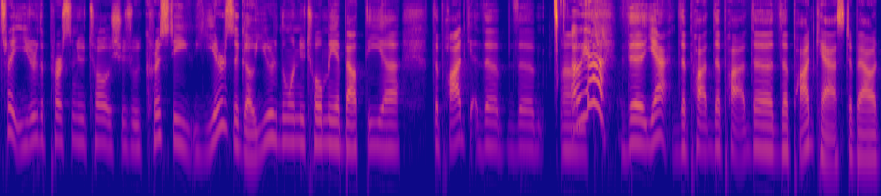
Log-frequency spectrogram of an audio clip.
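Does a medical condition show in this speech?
Yes: stuttering; after coffee, racing thoughts, feels unable to slow down; voice can't keep up with thoughts, worse with caffeine; here repeated sounds, repeated words.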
